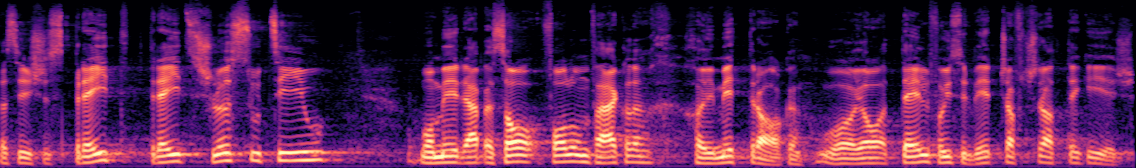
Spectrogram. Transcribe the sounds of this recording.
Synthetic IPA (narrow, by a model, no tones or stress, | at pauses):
d̥ɑsɪʃəsbɾɛɪttɾɛɪtsʃlɵsl̩t͡siːl | ʋomɪːɾæbəsofɔlʊmfæːɡləχχœʏmɪtːɾɑ̰ːɡ̥əuojoətɛɪlfɔysəɾʋɪɾt͡ʃɑftt͡ssʃtɾɑt̪ɛɡiːɪʃ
